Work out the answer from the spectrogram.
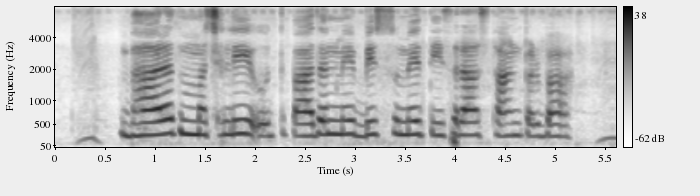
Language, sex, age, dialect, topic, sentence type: Bhojpuri, female, 25-30, Western, agriculture, statement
